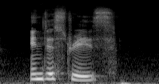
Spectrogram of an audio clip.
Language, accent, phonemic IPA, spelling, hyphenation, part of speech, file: English, US, /ˈɪndəstɹiz/, industries, in‧dus‧tries, noun, En-us-industries.ogg
- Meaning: plural of industry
